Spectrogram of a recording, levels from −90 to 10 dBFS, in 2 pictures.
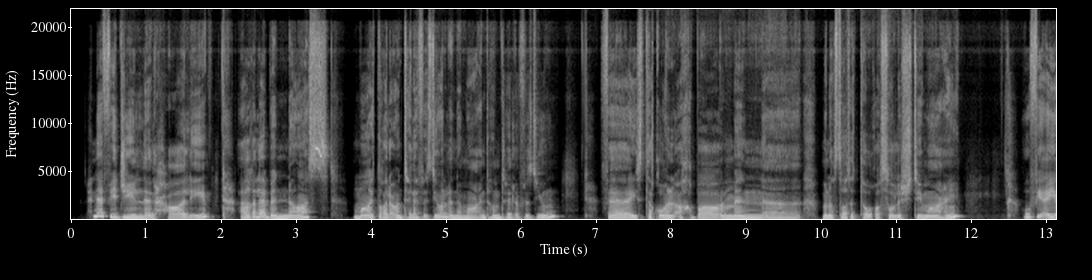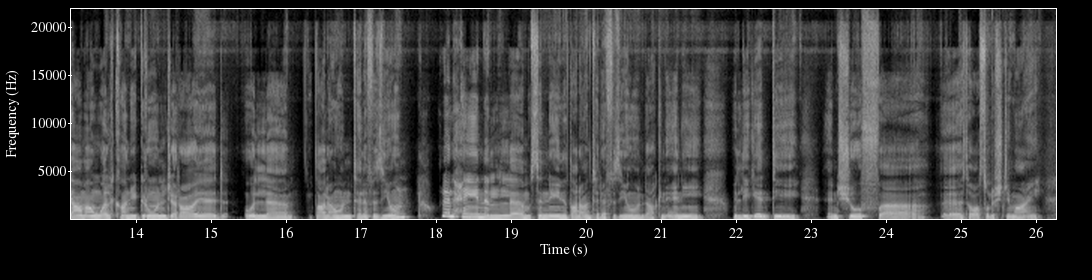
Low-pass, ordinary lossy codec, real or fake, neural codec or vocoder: none; none; real; none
